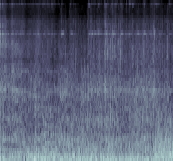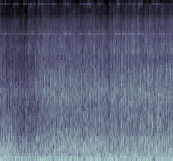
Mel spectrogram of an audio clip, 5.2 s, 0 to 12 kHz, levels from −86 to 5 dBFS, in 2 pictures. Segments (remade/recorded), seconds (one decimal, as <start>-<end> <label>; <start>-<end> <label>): 0.0-0.9 remade; 0.9-5.2 recorded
